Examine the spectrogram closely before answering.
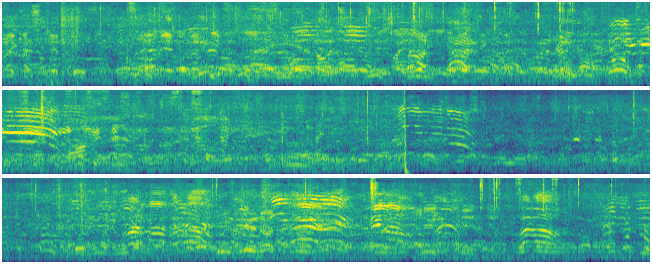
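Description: Men nearby shout at close range.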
